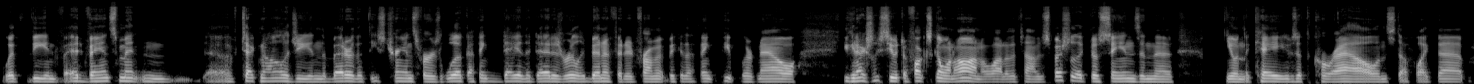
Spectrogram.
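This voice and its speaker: Livestream host, man, hoarse and gravelly, dry close mic, loose profane rambling. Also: medium pitch, little pitch movement, fast talker, fairly bright tone, no echo. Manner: rambling, profane, frequent restarts; reads out viewer comments. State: hoarse from a cold. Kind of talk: casual livestream chat.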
